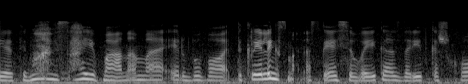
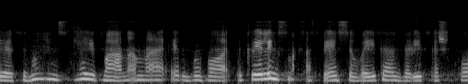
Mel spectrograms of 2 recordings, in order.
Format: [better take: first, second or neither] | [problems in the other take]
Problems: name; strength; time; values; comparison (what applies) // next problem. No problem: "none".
first | noise reduction (neural separator model SepFormer DNS4)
